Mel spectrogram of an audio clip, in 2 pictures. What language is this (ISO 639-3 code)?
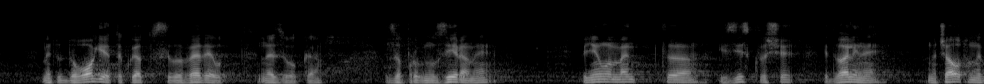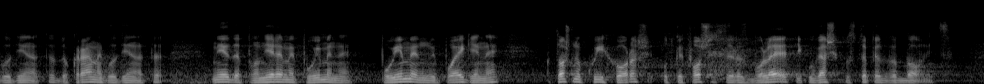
bul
